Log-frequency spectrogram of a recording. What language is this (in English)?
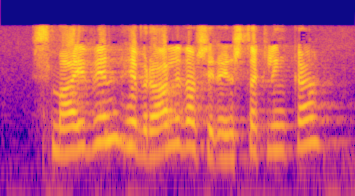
Icelandic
